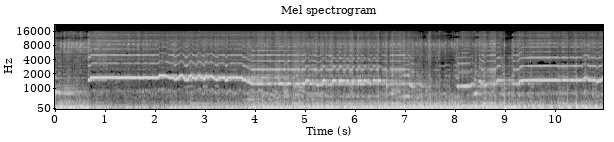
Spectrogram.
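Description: Sikkimese folk dance music played on stage: a high melody of long held notes with trilled ornaments, over a steady low drum beat.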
